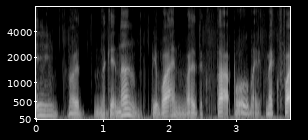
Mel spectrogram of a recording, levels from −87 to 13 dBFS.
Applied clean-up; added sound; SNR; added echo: neural diffusion model UNIVERSE++.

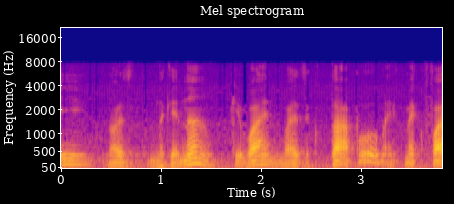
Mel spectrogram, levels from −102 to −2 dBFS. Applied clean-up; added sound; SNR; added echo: none; none; none; none.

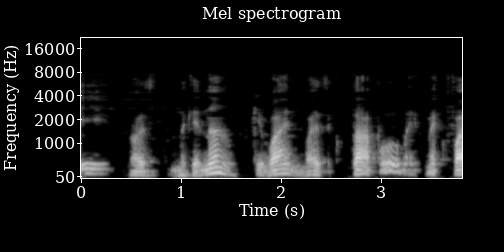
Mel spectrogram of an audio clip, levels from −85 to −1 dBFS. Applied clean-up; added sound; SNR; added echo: classical method Wiener filter.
